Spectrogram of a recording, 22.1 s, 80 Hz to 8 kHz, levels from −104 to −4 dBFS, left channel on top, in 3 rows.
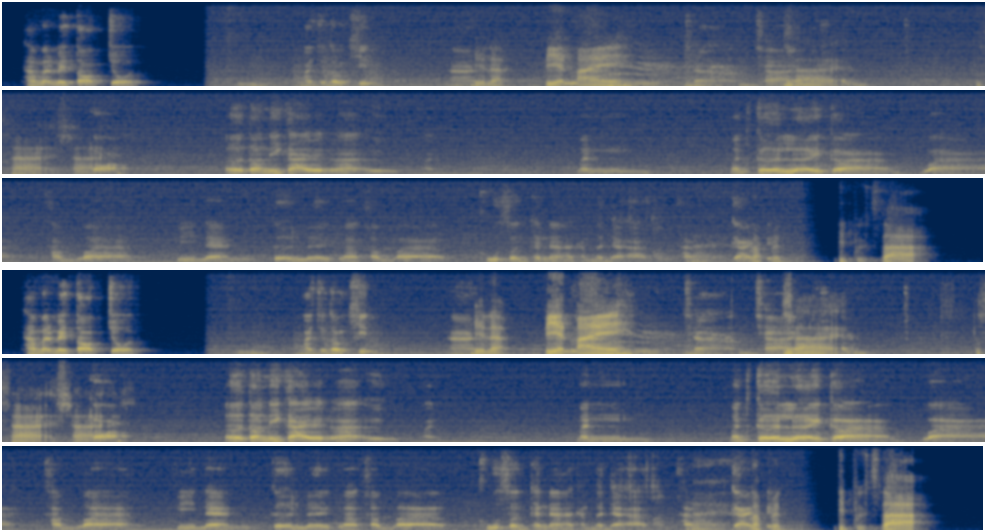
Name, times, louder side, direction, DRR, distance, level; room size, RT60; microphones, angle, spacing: voice 1, 0.2-1.0 1.7-2.8 3.4-3.6 4.2-6.5 7.5-7.7 8.0-8.3 9.1-10.7 11.7-12.3 12.8-15.8 16.1-18.1 18.3-20.7, right 3 dB, 40° right, 0.7 m, -29 dB
sound 1, 1.5-20.8, right 1 dB, 75° left, 3.6 m, -43 dB
voice 2, 4.1-4.7 5.9-6.5 7.3-8.1 19.9-20.2 21.2-21.6, right 6 dB, 80° right, 0.5 m, -27 dB
10.5 x 6.2 x 4.1 m
head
